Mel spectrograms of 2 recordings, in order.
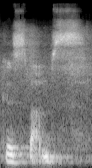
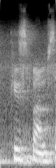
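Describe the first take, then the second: First: Whispered, barely voiced; hushed. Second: Said in the usual way. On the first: Patient feeling the release after breathing, hushed whisper. Patient's awed reaction, acted out.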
